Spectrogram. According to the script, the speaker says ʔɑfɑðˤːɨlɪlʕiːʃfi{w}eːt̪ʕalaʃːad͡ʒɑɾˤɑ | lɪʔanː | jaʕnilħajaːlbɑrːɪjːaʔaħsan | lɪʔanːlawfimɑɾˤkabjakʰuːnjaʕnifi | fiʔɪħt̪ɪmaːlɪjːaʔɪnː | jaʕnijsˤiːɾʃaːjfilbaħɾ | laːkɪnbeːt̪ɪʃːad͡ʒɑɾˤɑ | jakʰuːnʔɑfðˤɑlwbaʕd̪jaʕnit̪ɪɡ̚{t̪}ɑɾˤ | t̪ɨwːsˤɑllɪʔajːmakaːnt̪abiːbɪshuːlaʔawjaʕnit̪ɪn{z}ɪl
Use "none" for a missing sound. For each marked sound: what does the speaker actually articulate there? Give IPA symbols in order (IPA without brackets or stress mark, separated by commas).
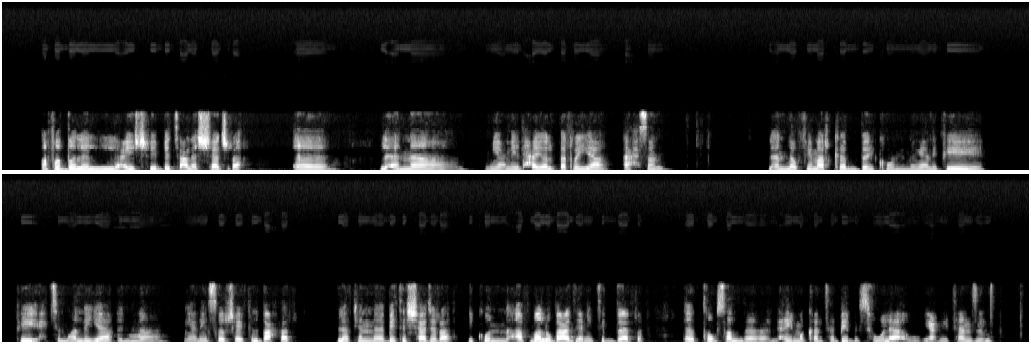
b, d̪, z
